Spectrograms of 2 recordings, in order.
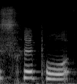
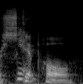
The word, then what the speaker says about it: Schiphol: Yeah, foreigners can't pronounce. It's like Den Haag. when you're flying to Schiphol, but you're flying on a non-Dutch airline, they'll be like Schiphol. Schiphol, or Skiphole is how I usually hear it it's meant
